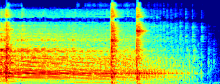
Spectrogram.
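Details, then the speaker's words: Old two-stroke moped engine on a test bench with a different exhaust fitted in place of the original, which is suspected to be clogged: the buzz climbs crisply to high revs and falls back cleanly with no bogging; normal revving. "Bon, je pense que vous voyez la différence. Hein. Il prend ses tours."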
